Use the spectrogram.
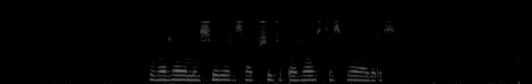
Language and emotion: Russian, neutral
